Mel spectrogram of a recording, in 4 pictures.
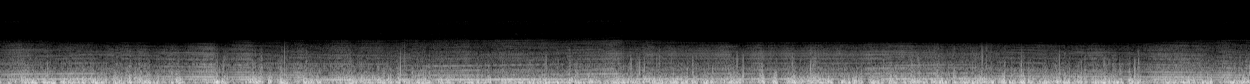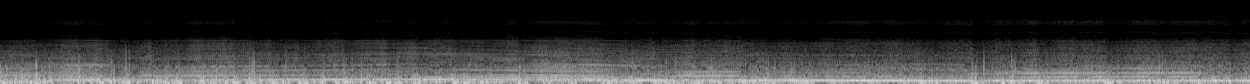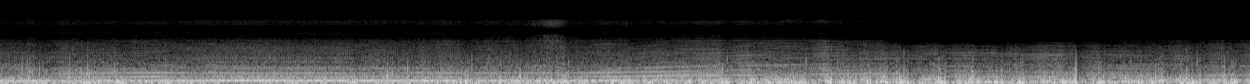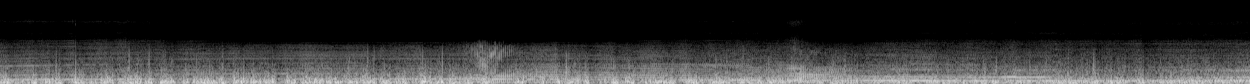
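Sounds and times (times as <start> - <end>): motorcycle engine running: 0.0 - 50.0
wind rushing over microphone: 0.0 - 50.0.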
